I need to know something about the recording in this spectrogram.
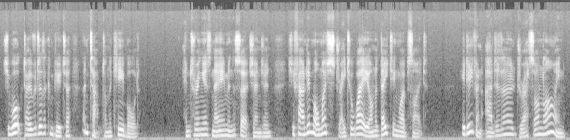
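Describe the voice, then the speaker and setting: A man's voice: fairly high pitch, big pitch swings, moderate pace, darkish tone, no room sound. A man reading a story aloud as scripted audiobook narration, as the author of the book.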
